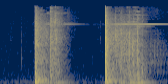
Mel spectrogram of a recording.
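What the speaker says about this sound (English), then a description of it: "now I've really wailed on it, and there's just tiny little pieces of glass and shards" Two sharp smashing impacts on a Nest security camera, each a loud crack followed by a short scatter of breaking glass shards, about a second apart.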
